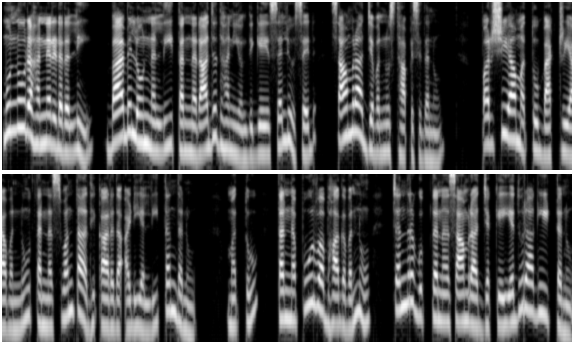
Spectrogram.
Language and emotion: Kannada, neutral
